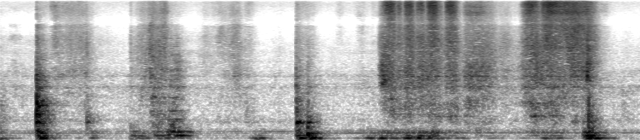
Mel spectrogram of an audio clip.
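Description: Glossy magazines slide and rustle as they are handled.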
